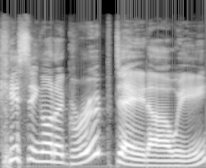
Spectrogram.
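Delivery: loud, pointed tone. Retelling what he said when Crystal went in for a kiss, retelling a loud remark. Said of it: "he loudly says".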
